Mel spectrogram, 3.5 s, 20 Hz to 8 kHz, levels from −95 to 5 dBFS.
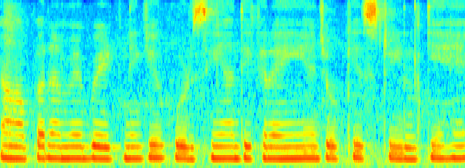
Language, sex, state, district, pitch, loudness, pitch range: Hindi, female, Bihar, Samastipur, 210 Hz, -16 LUFS, 210-215 Hz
